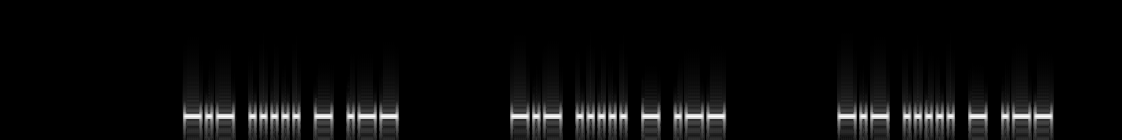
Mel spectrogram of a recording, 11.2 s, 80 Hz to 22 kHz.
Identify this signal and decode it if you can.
Morse code, heard as a keyed tone, about 22 wpm, 700 Hz. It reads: K5TW K5TW K5TW
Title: USA Call Signs - 4 Characters - Repeated 3x - 22wpm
